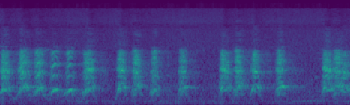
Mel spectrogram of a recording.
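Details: During a fight between a lone dog and two males, a near-continuous stream of sharp yapping barks comes in uneven clusters, about twenty in under five seconds.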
